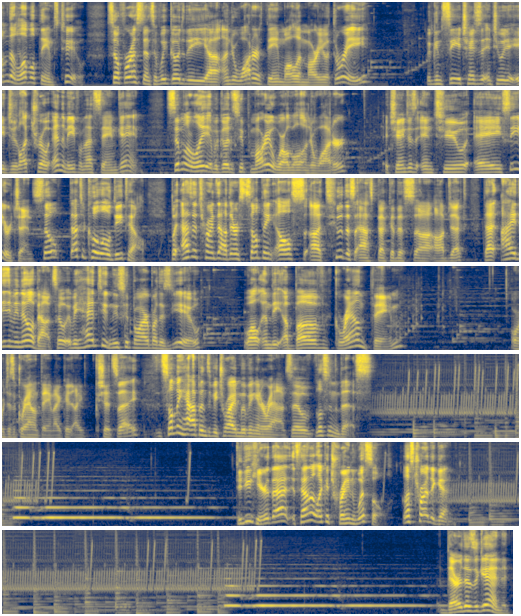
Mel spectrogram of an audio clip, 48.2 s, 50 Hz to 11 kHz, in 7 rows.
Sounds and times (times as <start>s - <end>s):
Speech: 0.0s - 5.0s, 5.7s - 23.4s, 24.0s - 26.1s, 27.5s - 32.6s, 37.6s - 40.5s, 47.2s - 48.1s
Music: 2.7s - 37.9s, 40.3s - 48.1s.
